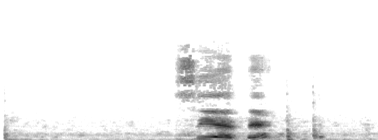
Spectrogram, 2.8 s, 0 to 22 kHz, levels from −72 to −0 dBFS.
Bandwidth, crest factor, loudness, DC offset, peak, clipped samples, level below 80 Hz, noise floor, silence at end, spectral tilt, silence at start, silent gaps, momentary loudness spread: 15.5 kHz; 20 dB; -16 LUFS; under 0.1%; -2 dBFS; under 0.1%; -56 dBFS; -53 dBFS; 0.4 s; -2 dB/octave; 0.05 s; none; 24 LU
